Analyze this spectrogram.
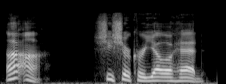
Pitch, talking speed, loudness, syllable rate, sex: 180 Hz, 185 wpm, -16 LUFS, 5.6 syllables/s, female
